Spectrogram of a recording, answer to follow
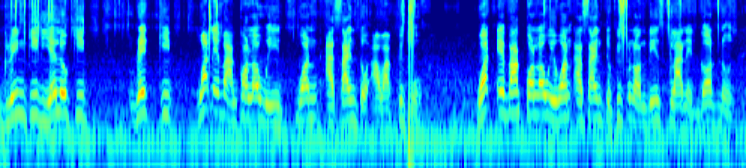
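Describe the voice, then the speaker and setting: A man's voice: high-pitched, slight background noise. A man with a Nigerian accent, mixing Pidgin and English in an indignant, impassioned vlog rant, swearing and repeating himself for emphasis. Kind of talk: ranting vlog monologue.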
